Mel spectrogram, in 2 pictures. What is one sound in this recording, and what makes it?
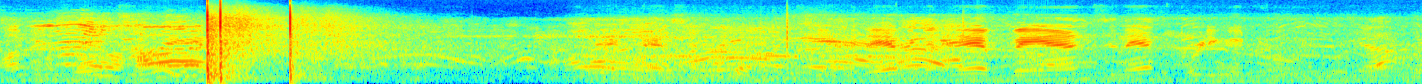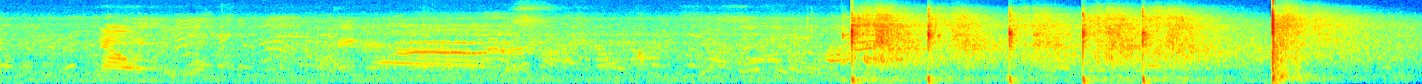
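Fireworks burst with loud, sharp bangs.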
